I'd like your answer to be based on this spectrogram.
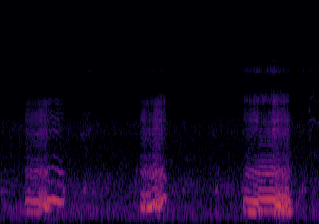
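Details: Cat snoring in sleep: a deep, voiced, rattly snore on three breaths in about six seconds, quiet between them.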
